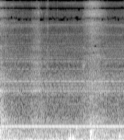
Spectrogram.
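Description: A steady hum at a single pitch over a low background rumble, with a couple of faint short sounds near the end.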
